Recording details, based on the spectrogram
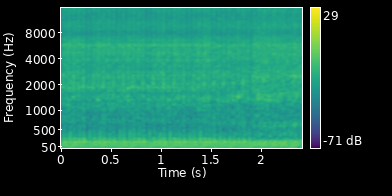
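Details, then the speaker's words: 1984 Honda Interceptor VF500F V4 after rebuild and valve lash adjustment, small water pump drip: even, steady low exhaust pulses, almost zero valve noise, no knocking; normal idle. "And there's barely any to almost zero valve noise at all. So shout out to that valve lash adjustment. That worked perfect. I'm so stoked on how smooth this bike is running right now."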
